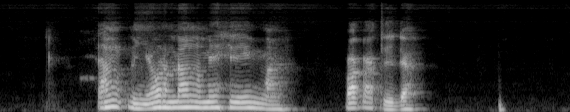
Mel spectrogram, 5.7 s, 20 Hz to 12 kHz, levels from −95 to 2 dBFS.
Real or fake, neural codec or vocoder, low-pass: fake; codec, 32 kHz, 1.9 kbps, SNAC; 10.8 kHz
